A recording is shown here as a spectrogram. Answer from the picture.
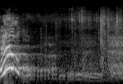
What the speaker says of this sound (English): Betsy's still barking at Yang.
